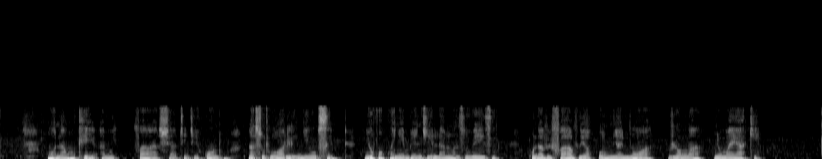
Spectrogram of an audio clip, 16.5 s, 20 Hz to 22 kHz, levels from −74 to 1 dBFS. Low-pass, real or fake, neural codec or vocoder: 7.2 kHz; fake; codec, 16 kHz, 4 kbps, X-Codec, HuBERT features, trained on LibriSpeech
